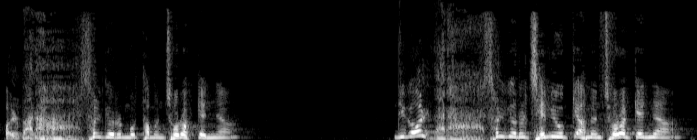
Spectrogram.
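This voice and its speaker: A man's voice: very high-pitched, huge pitch swings, normal speed, husky, exaggerated voice. A man voicing Jesus in a sermon joke, scolding a preacher bluntly.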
